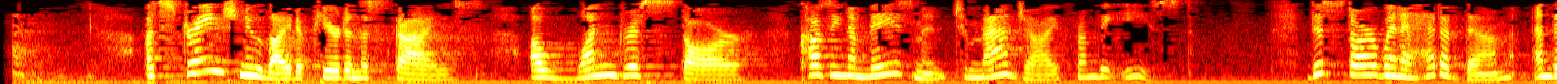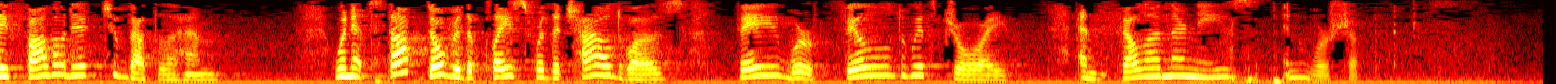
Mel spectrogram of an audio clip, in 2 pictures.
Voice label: Narration; Cantata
